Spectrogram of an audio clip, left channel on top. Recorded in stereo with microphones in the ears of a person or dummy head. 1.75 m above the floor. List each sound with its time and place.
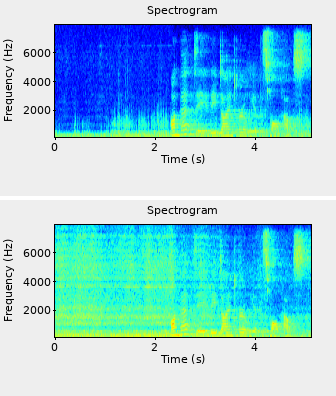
2.3 s a woman speaking: 25° right (ahead or behind), 0.9 m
